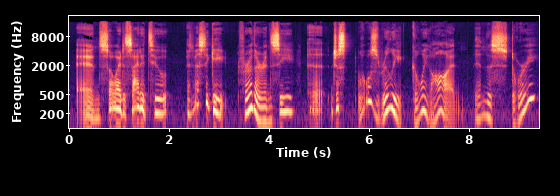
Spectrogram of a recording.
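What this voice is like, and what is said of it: Radio-host voice, vocal fry, rising intonation. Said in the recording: “I got some good vocal fry on my end right now... I could do a This American Life... You gotta have that rising intonation and just that little bit of vocal rasp that I am rocking right now”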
